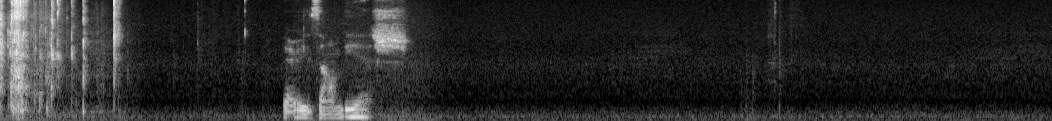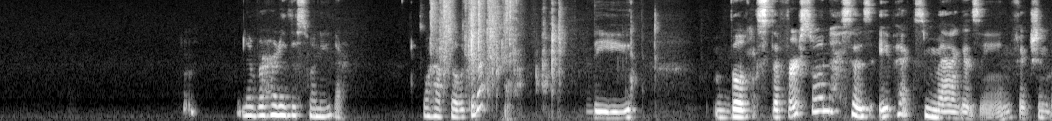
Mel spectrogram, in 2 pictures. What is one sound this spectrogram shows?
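A young woman talks calmly and close to a microphone, with long pauses.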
